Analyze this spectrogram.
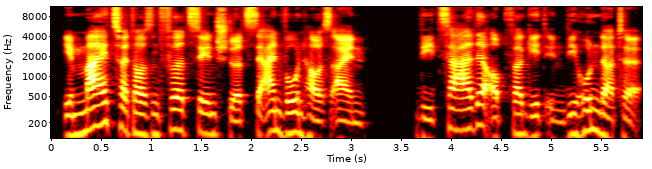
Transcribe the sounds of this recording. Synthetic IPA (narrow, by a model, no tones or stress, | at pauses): ʔɪmːaɪt͡sv̥aɪtʰaʊzn̩tfɪɐt͡seːnʃtʏɐt͡stəʔaɪnvoːnɦaʊsʔa̰ɪn | d̥iːt͡saːldeːɐʔɔpfɐɡeːtɪndiːɦʊndɐtʰə̰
